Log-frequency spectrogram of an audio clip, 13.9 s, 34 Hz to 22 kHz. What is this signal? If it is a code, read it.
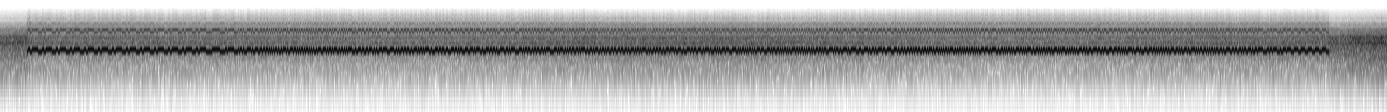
NAVTEX (SITOR-B), 100 baud, 170 Hz shift, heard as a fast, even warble, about 1200 Hz centre, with radio static. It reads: BETER DAN WIE OOK, KUNNEN WIJ DEZE GEGLOBALISEERDE WERELD VORM GEVEN.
